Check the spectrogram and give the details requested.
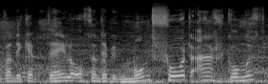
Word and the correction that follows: Montfort: Ik werd daar terecht door gecorrigeerd in de NPO Radio 1. Het is Montfort. – Oh, klemtoontechnisch gesproken. – Montfort, ja. Ik heb Montfort. Wist u dat, meneer, dat het Montfort is en niet Montfort?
